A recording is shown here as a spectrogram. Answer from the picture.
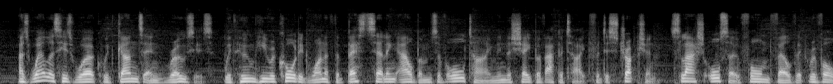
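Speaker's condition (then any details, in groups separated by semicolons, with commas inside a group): No condition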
